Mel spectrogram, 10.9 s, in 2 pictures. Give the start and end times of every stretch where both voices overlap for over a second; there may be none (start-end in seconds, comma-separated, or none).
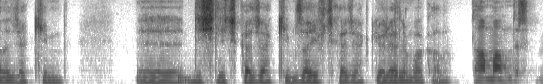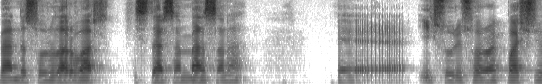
none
